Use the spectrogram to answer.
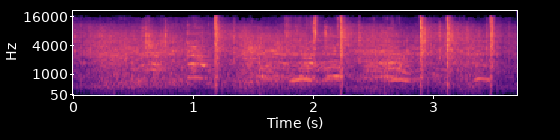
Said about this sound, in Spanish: Así suena Venezuela.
